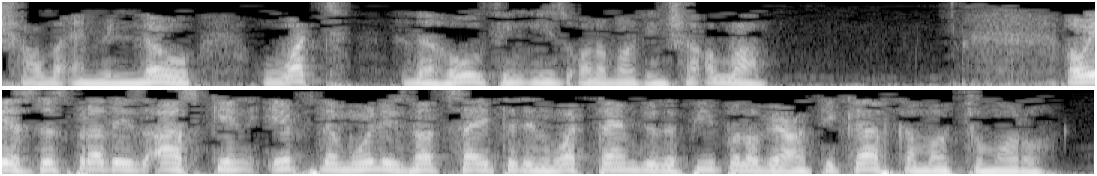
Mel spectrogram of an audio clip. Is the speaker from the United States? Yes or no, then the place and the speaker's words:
no; South Africa; Allah subhanahu wa ta'ala take us from strength to strength as a South African Ummah.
